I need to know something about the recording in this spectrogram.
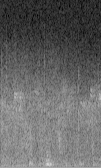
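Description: Animals rustle through dry leaves.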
